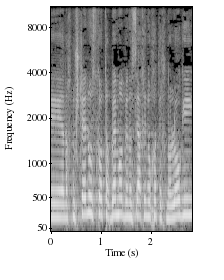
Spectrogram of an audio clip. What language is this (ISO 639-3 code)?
heb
